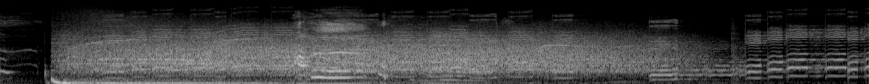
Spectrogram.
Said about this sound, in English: I didn't mean to hit the applause button.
